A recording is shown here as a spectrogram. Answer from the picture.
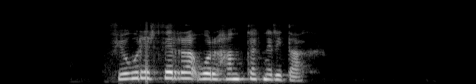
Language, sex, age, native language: Icelandic, female, 30-39, Icelandic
